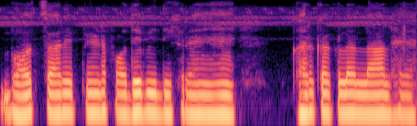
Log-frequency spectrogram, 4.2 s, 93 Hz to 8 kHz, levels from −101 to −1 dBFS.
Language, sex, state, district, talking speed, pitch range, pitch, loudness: Hindi, male, Jharkhand, Garhwa, 185 wpm, 140-150 Hz, 145 Hz, -16 LUFS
